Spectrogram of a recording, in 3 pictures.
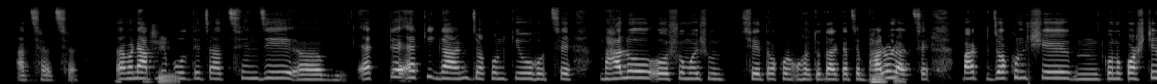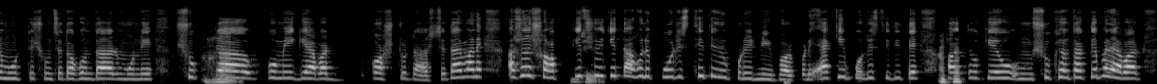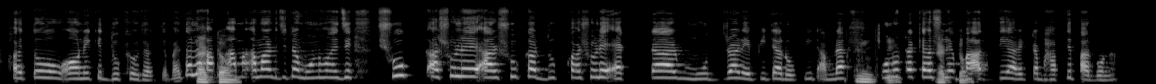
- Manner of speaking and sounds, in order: blowing; chuckle
- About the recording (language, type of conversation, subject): Bengali, unstructured, সুখী থাকার জন্য আপনার কাছে সবচেয়ে বড় চাবিকাঠি কী?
